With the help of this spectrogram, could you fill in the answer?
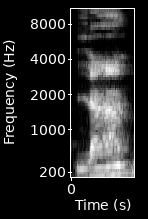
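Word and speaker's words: ل: Lam. This is lam. Lam. The makhraj of lam is tongue tip touches gum line, okay?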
